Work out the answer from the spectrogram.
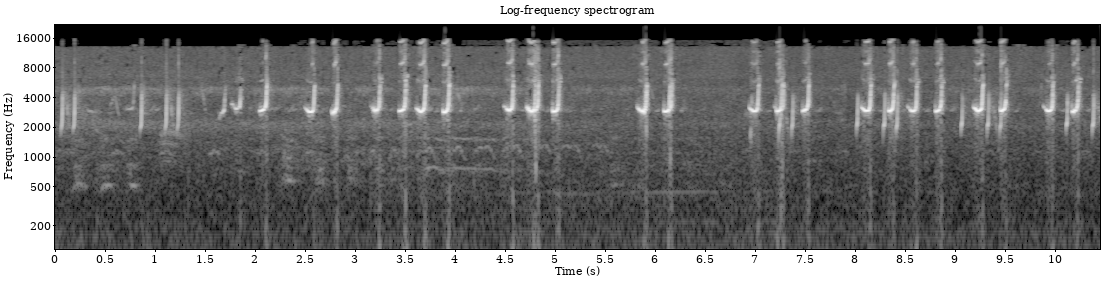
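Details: Female quail, common or rain quail, giving a long, steady series of bright, clipped chirps in close pairs, repeated almost nonstop over ten seconds, with sharp clicking sounds mixed in.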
